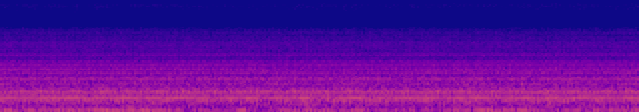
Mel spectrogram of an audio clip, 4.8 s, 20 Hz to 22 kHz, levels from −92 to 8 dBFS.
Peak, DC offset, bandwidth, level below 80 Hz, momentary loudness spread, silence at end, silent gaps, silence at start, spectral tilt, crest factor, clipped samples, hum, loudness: -32 dBFS; under 0.1%; over 20 kHz; -54 dBFS; 1 LU; 0 s; none; 0 s; -6 dB/octave; 12 dB; under 0.1%; none; -44 LUFS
